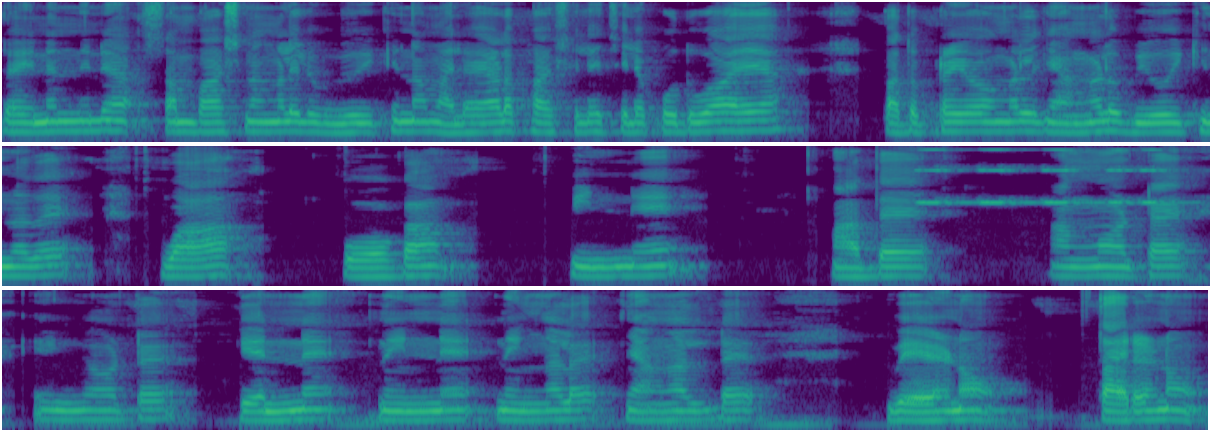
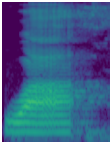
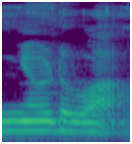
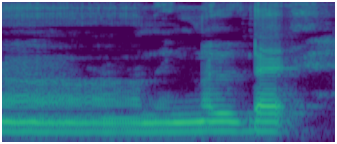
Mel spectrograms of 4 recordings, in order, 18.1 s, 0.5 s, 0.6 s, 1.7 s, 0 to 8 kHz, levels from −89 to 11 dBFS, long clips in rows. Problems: background conversations at intervals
